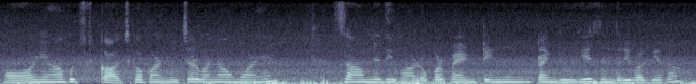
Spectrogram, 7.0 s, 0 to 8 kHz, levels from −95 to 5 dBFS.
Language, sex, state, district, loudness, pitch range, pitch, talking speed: Hindi, female, Madhya Pradesh, Dhar, -19 LUFS, 225-240 Hz, 230 Hz, 155 wpm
